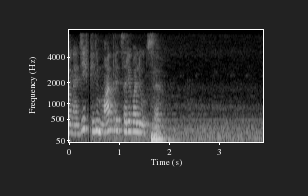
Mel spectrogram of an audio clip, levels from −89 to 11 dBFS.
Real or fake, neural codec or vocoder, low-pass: real; none; 7.2 kHz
